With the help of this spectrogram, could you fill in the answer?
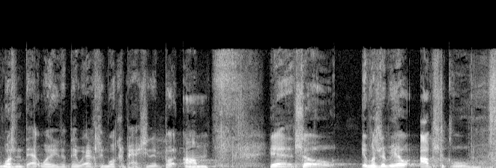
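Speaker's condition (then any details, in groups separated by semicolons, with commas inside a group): Cerebral palsy; very mild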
